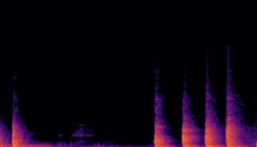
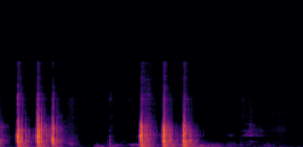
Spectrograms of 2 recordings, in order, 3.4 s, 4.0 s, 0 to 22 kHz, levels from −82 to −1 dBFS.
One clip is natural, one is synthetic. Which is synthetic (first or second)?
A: second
